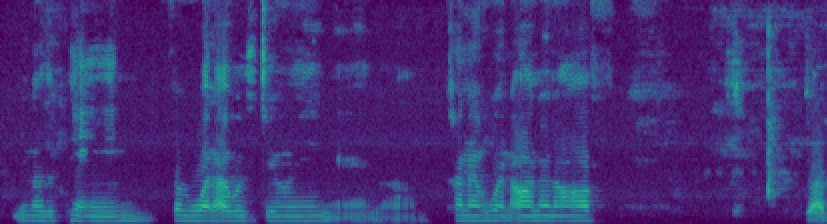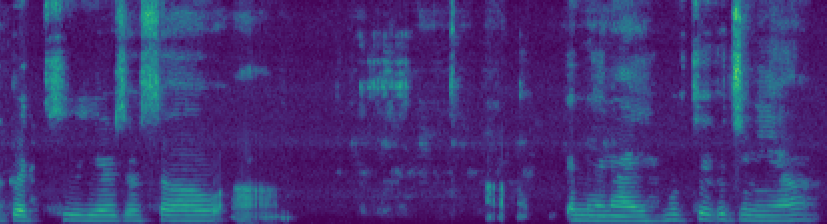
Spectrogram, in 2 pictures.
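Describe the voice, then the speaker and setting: Young woman guest from Ukraine; low, slow, halting delivery with a creaky edge. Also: rough recording. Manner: halting, hesitant, soft-spoken. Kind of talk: personal testimony. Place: remote call.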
